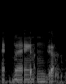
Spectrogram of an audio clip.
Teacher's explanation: And you kind of like swallow the ER.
